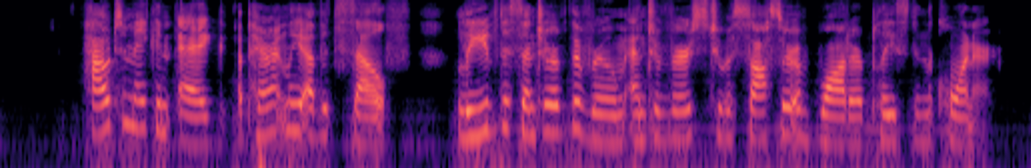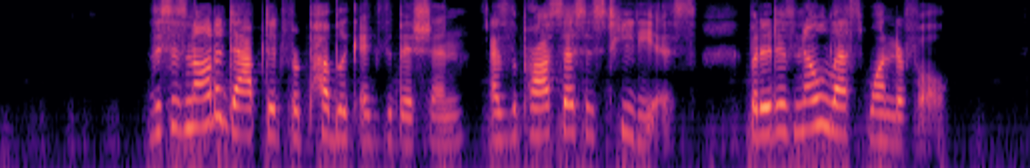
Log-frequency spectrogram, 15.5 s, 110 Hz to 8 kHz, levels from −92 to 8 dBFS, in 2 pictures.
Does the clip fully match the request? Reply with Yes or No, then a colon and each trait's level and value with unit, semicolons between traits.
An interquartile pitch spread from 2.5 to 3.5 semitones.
No: average, 4.6 semitones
